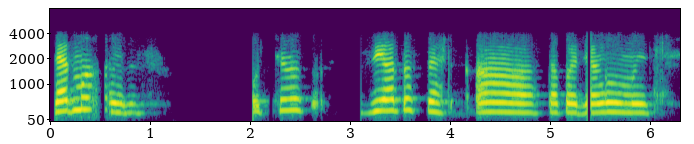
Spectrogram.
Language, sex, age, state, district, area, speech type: Kashmiri, female, 18-30, Jammu and Kashmir, Bandipora, rural, conversation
